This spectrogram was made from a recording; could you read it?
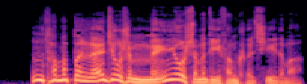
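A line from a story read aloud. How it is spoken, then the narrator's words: Sighing. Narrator (Chinese): 楚留香叹了一口气说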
